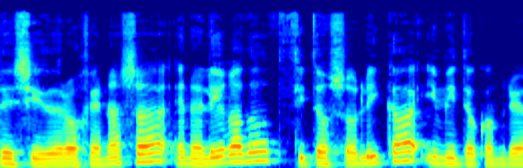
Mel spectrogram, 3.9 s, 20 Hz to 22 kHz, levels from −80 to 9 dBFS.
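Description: It's a short speech clip with one hiccup: at about 2.23 s the audio jumps ahead, losing around 50 ms of sound. That's compressed frames skipped. A chunk of whole coded frames never got played, either because they were missing from the file or the decoder rejected them as damaged. The speech just lurches forward slightly.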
